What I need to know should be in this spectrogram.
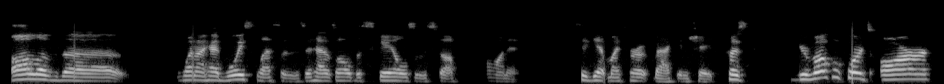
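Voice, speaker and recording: A middle-aged woman with a low speaking voice, hosting a live online sale from home in a rambling, chatty way that is full of laughs. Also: a bit bright, no room sound. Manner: chatty and digressive, laughs often. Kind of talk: rambling casual live-stream chat. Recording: dull lo-fi stream audio.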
